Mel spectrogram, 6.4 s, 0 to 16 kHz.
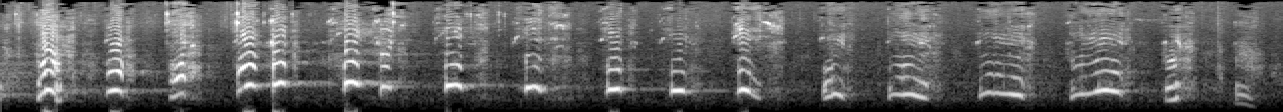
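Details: Happy the dog, with a stick in 2012, barks in a fast, steady run of high, ringing yips, about three per second, sustained for over six seconds.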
